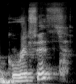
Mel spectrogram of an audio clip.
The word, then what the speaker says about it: Griffith: And then very exciting, we have Terry and Travis Griffith. Is that the proper way to say it? Yep.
